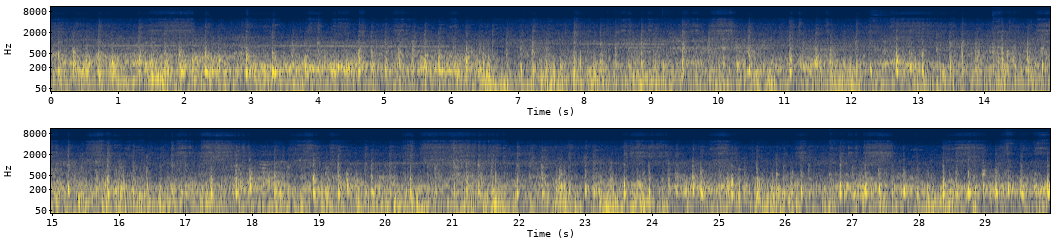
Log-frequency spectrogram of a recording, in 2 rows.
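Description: The 16102 Kollam–Chennai Express running along the track: a steady rumble from the coaches with scattered clicks of the wheels over rail joints. A faint high squeal sounds over the first ten seconds or so.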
